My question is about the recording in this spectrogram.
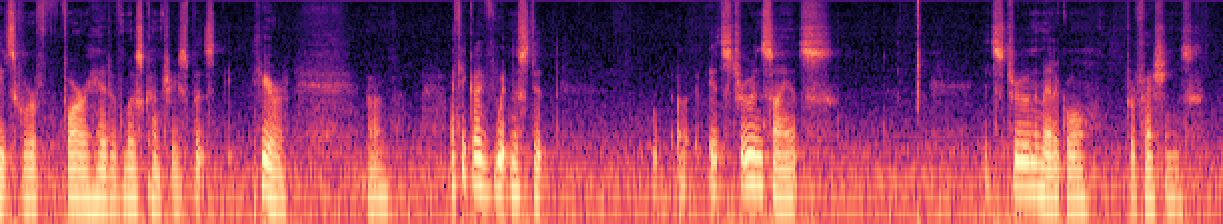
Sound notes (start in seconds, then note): none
